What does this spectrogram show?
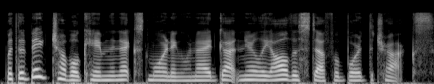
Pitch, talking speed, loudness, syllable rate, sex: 205 Hz, 260 wpm, -17 LUFS, 5.4 syllables/s, female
